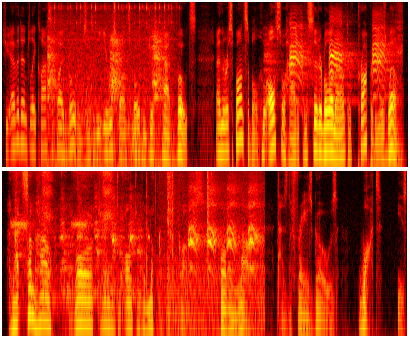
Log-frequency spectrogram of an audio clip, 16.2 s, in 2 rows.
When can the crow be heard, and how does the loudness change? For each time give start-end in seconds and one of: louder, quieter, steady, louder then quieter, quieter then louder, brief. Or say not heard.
5.2-13.7 quieter then louder.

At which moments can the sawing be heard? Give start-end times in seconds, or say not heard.
8.3-11.1.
